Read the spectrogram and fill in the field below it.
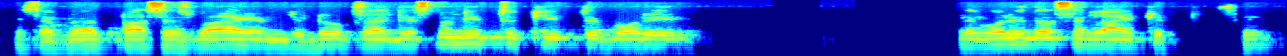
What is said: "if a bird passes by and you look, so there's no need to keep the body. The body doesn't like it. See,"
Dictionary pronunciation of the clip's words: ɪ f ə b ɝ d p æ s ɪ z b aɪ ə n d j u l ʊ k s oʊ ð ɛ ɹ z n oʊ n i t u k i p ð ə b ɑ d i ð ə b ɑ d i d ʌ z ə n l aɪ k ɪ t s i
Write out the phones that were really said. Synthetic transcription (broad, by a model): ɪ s ə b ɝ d p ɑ s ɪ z b aɪ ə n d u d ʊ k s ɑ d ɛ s n oʊ n i t u k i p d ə b ɑ d i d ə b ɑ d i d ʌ s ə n l aɪ k ɪ t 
